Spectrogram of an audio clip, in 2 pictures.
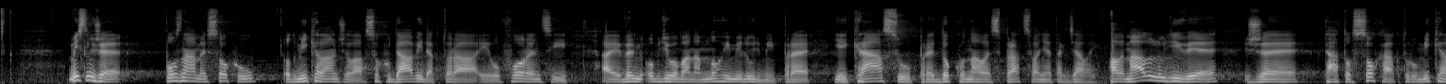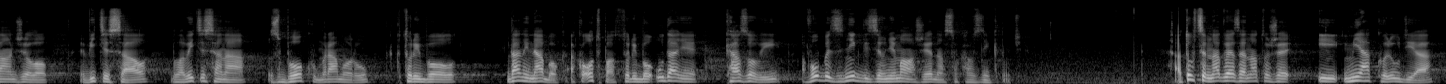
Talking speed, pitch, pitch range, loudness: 150 wpm, 125 Hz, 110-140 Hz, -27 LUFS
